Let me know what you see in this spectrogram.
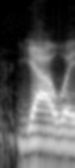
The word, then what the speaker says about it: Yahweh: Yahweh is the proper pronunciation of that.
